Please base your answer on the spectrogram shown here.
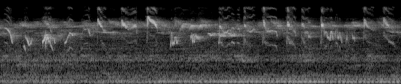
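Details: Brief stretch of mountain white-eyes singing as other birds join in; high, quick twitters and short whistled slurs overlapping, over a steady low hum.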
